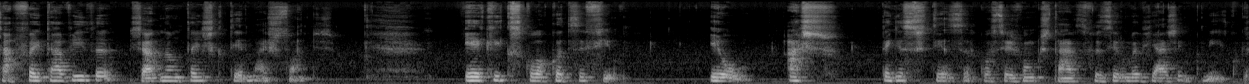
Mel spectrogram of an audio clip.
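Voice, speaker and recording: A woman with a European Portuguese accent speaks at a fairly slow pace, with long, frequent pauses and big swings in loudness. Her voice is somewhat breathy, and there is audible room echo. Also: fairly low pitch for a woman, ordinary pitch variation. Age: 70s. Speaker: retiree vlogger. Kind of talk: video monologue.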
